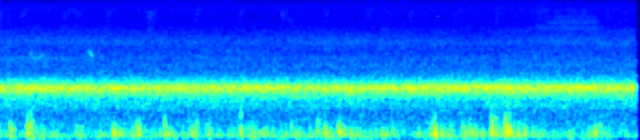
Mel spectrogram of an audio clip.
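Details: Two cicadas together make a steady, unbroken buzzing drone, with wind rumbling and rustling underneath.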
